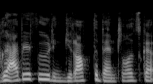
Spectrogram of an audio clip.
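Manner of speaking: ordinary talk, nothing marked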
